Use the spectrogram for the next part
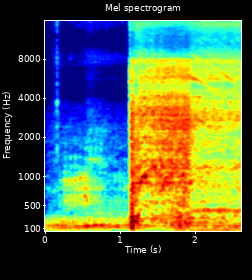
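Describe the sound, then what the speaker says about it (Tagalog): A Suzuki Multicab with an F6A engine cranks briefly and catches in one go, jumping to a loud, rough idle that settles slightly lower after a moment; close by, no talking. "Randy, paandarin mo muna nga."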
